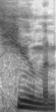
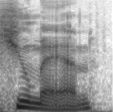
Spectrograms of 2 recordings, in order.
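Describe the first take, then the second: First: The last syllable has a weak 'min' vowel. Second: The last syllable has a full 'man' vowel. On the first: The speaker calls it right. "the phonetic spelling would be like an I or an E there" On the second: The speaker calls it wrong. "it's not human"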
